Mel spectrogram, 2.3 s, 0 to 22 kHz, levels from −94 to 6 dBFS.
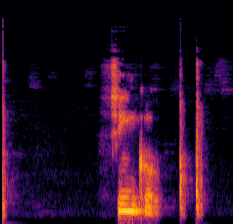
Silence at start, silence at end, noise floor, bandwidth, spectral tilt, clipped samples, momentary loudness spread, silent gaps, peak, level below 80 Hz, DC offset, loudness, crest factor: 0 s; 0.3 s; -73 dBFS; 7.8 kHz; -4 dB/octave; under 0.1%; 13 LU; none; -2 dBFS; -58 dBFS; under 0.1%; -16 LUFS; 16 dB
